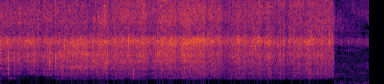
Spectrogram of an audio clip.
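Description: Chopped tomatoes sizzle and crackle loudly in a hot pan with onions for chicken thokku, a steady bright frying hiss that cuts off abruptly near the end.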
